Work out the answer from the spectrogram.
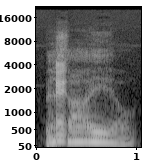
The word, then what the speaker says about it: Bezalel: That's how you pronounce that. Bezalel.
